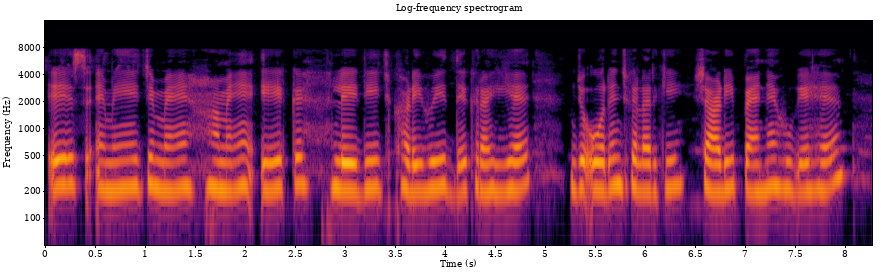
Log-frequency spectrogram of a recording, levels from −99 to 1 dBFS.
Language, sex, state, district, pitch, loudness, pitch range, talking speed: Hindi, female, Maharashtra, Solapur, 220 Hz, -29 LUFS, 210-230 Hz, 140 wpm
